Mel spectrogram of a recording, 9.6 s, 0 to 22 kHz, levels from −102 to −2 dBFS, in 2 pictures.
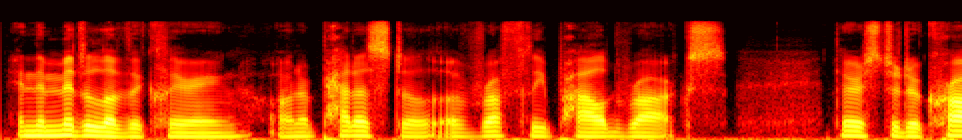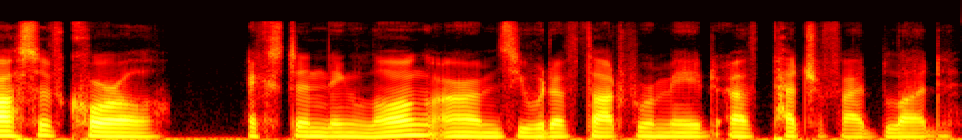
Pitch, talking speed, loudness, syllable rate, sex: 120 Hz, 195 wpm, -22 LUFS, 5.2 syllables/s, male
